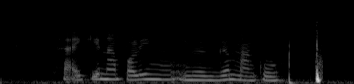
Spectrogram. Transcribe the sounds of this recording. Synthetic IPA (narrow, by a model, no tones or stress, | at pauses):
sa̰ʔikinapoliŋɡəŋɡəmaku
